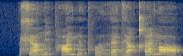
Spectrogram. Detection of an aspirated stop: present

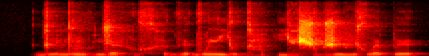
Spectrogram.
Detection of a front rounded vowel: present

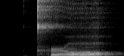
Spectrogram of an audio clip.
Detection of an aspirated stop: present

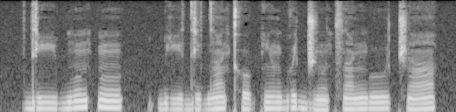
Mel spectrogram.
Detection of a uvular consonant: absent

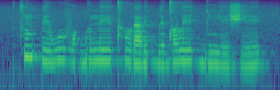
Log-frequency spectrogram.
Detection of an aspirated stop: present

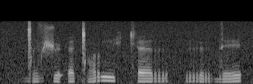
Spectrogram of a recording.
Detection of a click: present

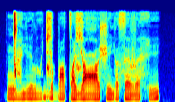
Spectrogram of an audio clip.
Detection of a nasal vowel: absent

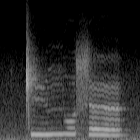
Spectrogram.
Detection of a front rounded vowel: present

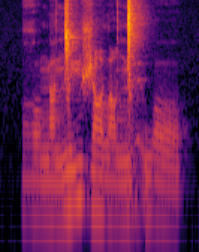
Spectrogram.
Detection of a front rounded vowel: present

